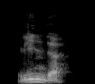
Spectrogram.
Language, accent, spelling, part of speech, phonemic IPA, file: French, France, Linda, proper noun, /lin.da/, LL-Q150 (fra)-Linda.wav
- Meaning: a female given name of Germanic origin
